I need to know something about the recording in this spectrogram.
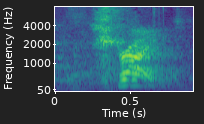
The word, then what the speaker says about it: straight: So what's a word that has the spelling A-I-G-H in it? Oh. Yes? Straight.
